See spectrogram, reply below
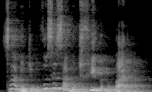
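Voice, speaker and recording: A woman voicing an eager little girl of about nine who coaxes and insists, in a high childlike voice. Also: wildly swooping pitch, unhurried, warm tone, exaggerated voice. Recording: echoey hall, mic far off.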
